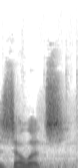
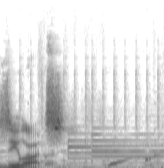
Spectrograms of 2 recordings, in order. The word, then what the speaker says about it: zealots: and 30s I think referring to zealots as zeots because that's what they assumed the word was pronounced as back when they saw it in the game manuals back when they were kids, right?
